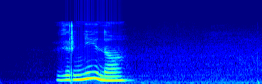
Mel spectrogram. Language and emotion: Russian, sad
